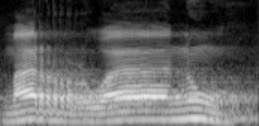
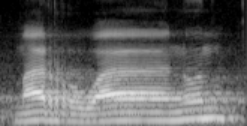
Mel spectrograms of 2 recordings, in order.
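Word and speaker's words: مروان: Marwanu, tidak boleh Marwanun.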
